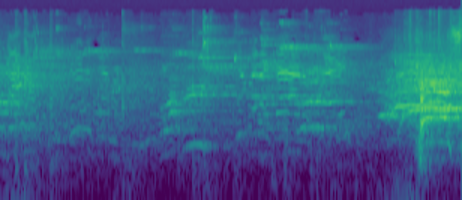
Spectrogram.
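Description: Indoor basketball game sounds in a large gym: a basketball being dribbled on the hardwood, and scattered calls from players and spectators. The voices get louder about five seconds in.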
